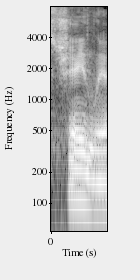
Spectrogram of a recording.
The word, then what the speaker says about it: Schoenle: Spelled like my German teacher would tell me to pronounce it with umlauts, but it's Shanley, I do believe.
